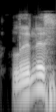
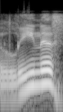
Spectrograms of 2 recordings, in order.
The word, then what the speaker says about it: Linus: world again it's free linus torvalds or lenas torvalds depending on how you want to pronounce it he it's free right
